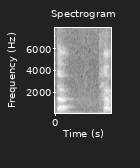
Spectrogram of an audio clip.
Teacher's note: बोल के देखिए आप, त थ बोलिए, अब द बोल के देखिए, हमारी जीभ दांतों पे जाके अड़ रही है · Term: दंत्य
